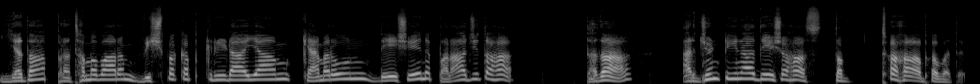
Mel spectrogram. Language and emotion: Sanskrit, surprised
